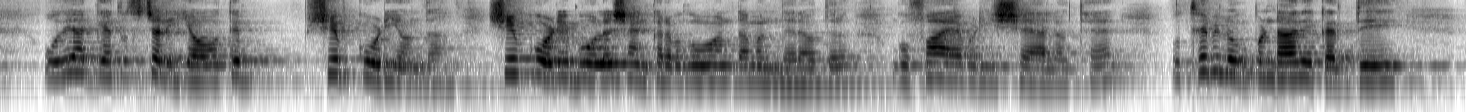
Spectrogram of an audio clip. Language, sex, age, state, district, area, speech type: Dogri, female, 30-45, Jammu and Kashmir, Samba, rural, spontaneous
